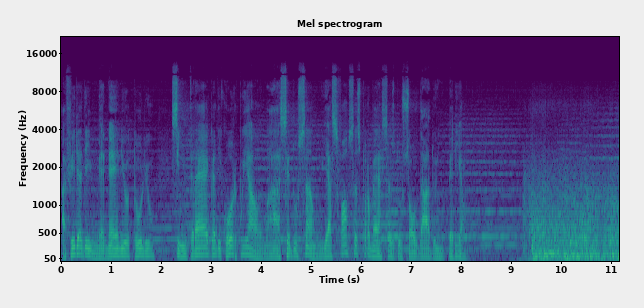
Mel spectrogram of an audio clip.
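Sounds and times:
speech: 0.0 - 8.2
deep thunder rumbling on a stormy night: 9.2 - 11.1.

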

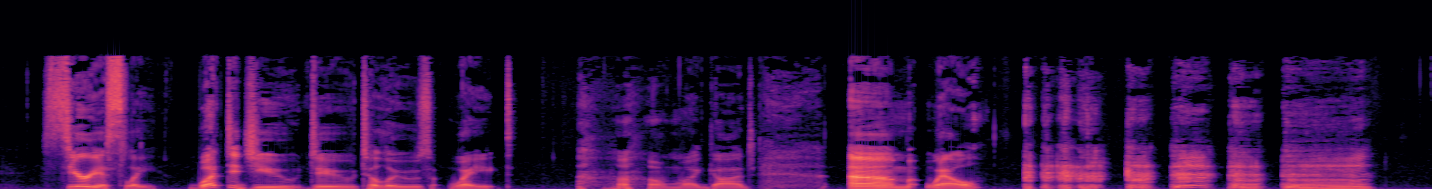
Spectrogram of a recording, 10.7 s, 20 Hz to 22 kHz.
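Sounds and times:
speech: 0.5 - 8.3
person with a lot of phlegm clearing their throat: 7.7 - 10.3.

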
